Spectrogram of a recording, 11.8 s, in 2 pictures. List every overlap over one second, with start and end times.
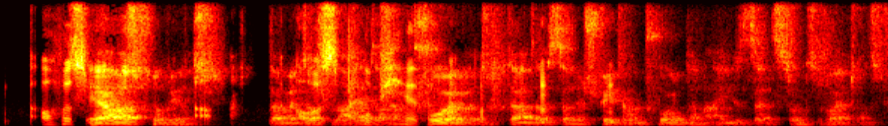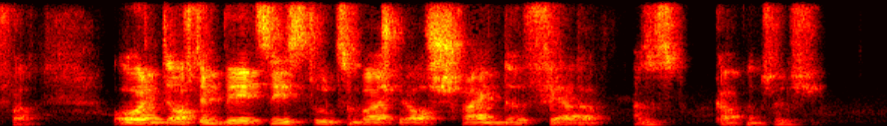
2.0-3.3

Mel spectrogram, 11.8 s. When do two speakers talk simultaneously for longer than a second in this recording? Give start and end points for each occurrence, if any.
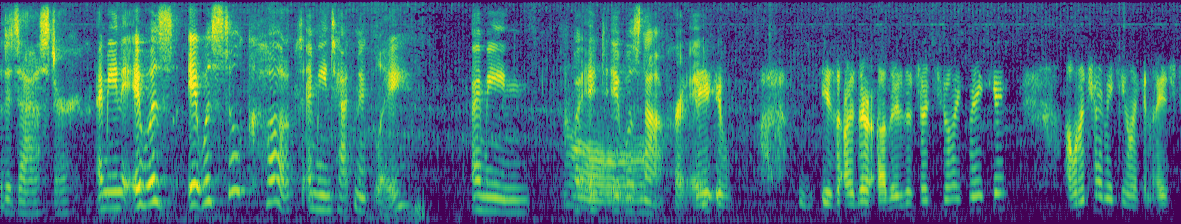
5.7-7.1

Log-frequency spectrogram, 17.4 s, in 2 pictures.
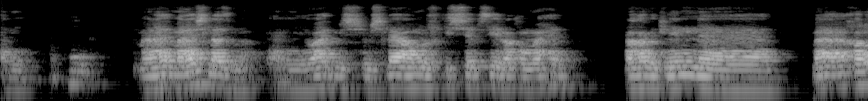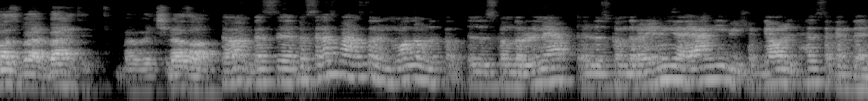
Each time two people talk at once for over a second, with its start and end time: none

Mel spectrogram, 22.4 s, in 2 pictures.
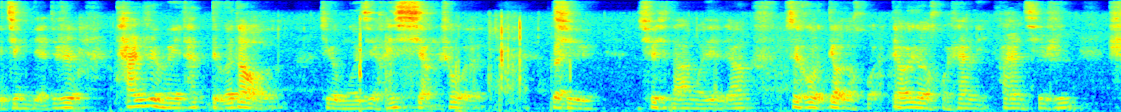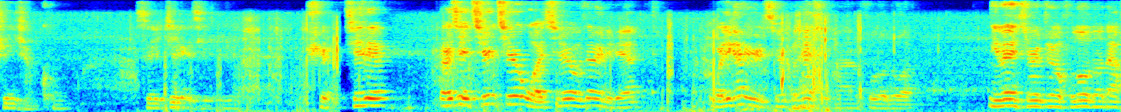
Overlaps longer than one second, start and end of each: none

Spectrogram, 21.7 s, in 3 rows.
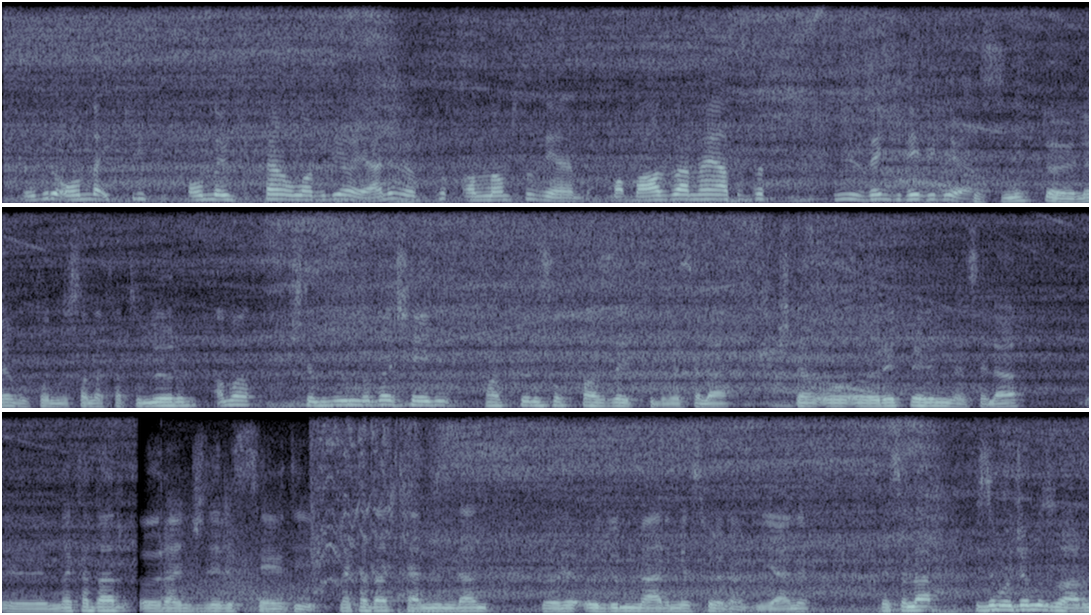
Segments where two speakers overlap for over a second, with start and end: none

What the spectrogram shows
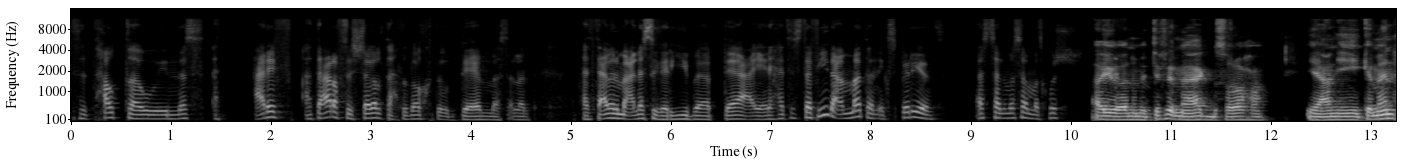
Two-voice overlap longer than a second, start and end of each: none

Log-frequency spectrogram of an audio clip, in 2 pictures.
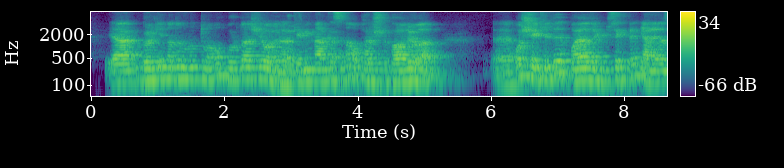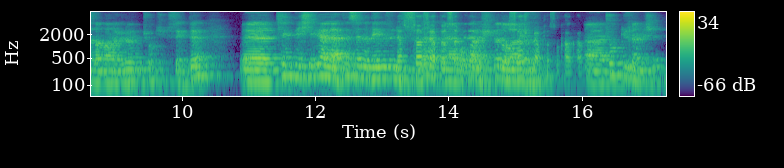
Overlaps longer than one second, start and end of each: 13.2-15.4

